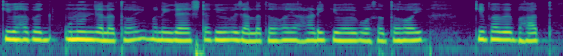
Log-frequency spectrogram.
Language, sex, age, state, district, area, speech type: Bengali, female, 18-30, West Bengal, Jalpaiguri, rural, spontaneous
